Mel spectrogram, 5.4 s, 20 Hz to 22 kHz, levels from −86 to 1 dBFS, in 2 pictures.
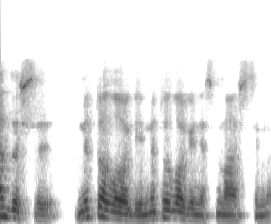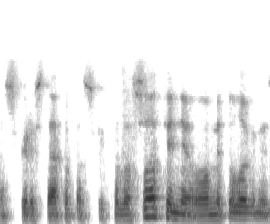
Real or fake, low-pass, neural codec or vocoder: real; 7.2 kHz; none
